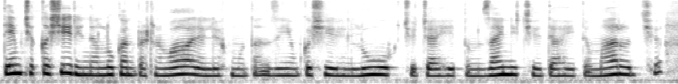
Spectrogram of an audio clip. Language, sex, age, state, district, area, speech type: Kashmiri, female, 18-30, Jammu and Kashmir, Budgam, rural, spontaneous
